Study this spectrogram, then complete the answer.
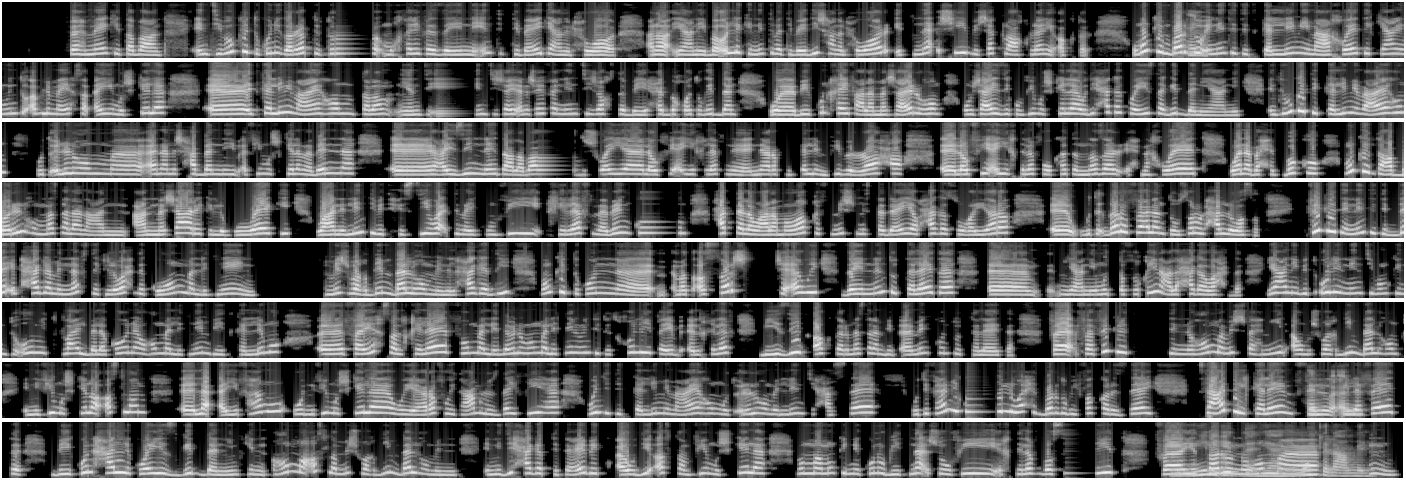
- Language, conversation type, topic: Arabic, advice, إزاي نقدر نتكلم عن خلافنا بصراحة واحترام من غير ما نجرح بعض؟
- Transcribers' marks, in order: tapping; distorted speech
